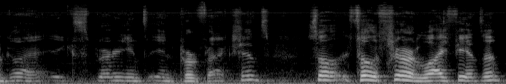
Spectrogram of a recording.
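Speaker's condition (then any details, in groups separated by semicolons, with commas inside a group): Cerebral palsy; from birth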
